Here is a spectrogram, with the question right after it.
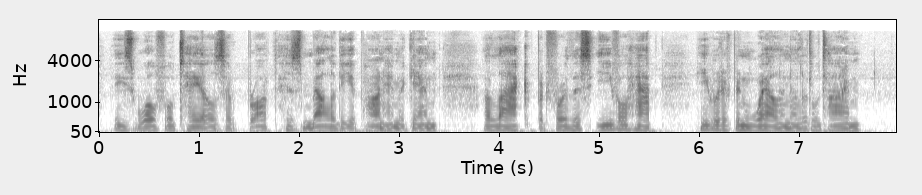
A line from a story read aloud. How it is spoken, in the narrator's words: sighed Hendon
